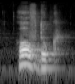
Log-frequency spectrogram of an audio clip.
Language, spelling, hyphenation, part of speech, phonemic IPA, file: Dutch, hoofddoek, hoofd‧doek, noun, /ˈɦoːf.duk/, Nl-hoofddoek.ogg
- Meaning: headscarf, a more or less rectangular cloth worn over the head, mainly by women, now usually by Muslimas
